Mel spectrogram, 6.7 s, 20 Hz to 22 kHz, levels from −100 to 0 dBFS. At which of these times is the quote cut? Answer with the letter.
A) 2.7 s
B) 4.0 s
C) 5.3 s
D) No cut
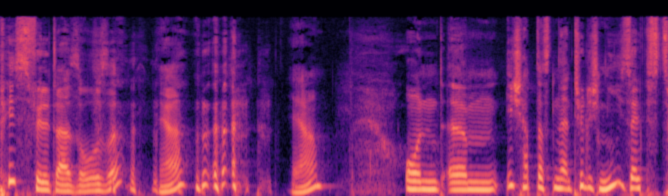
A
